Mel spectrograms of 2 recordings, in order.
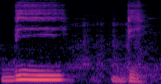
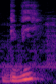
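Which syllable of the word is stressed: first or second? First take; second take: first; second. First: The stress is on the first syllable. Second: The stress is on the second syllable. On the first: The speaker calls it right. "you have to say B B" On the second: The speaker calls it wrong. "You don't say bibi"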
